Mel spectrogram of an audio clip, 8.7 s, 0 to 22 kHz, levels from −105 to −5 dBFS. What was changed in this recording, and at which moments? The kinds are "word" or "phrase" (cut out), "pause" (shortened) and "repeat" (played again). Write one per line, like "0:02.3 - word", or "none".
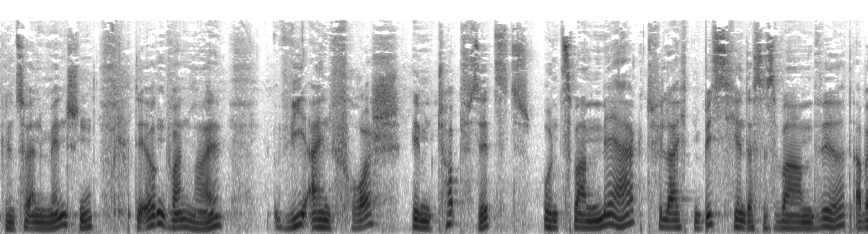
none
